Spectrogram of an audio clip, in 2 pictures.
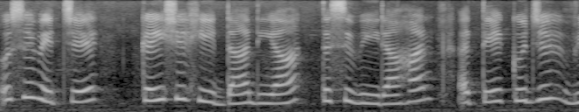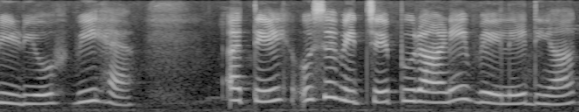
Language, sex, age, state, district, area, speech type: Punjabi, female, 18-30, Punjab, Amritsar, urban, spontaneous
